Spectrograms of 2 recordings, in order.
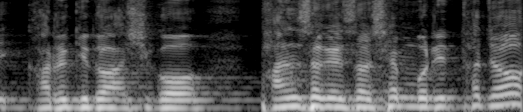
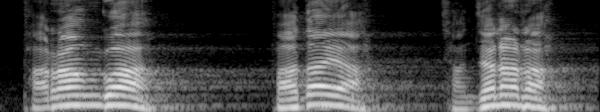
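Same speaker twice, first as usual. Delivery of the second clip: slow, loud rebuke to the storm; booming command to wind and sea; 8 dB louder, much slower than usual. Acted. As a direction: proclaim it slowly and grandly. Pastor voices Jesus commanding storm.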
